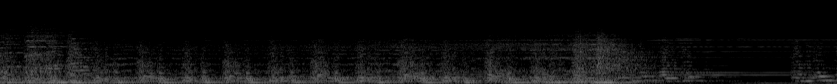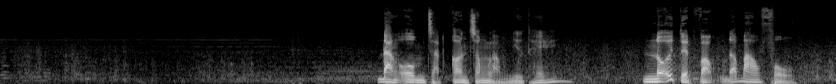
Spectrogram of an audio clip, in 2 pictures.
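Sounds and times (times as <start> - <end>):
heavy rain: 8.6 - 16.7
thunder rumbling: 8.6 - 16.7
speech: 12.2 - 14.2, 14.8 - 16.4.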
